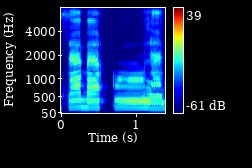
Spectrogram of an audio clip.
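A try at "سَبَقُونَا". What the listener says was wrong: Sabaku panjang, nanya panjang.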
